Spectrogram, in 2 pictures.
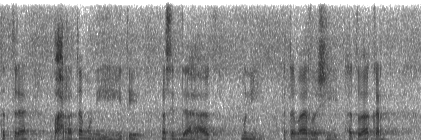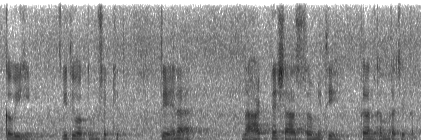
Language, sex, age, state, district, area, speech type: Sanskrit, male, 18-30, Karnataka, Bangalore Urban, urban, spontaneous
